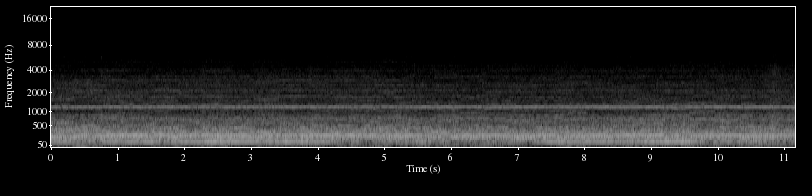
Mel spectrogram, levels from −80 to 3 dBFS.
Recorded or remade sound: remade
